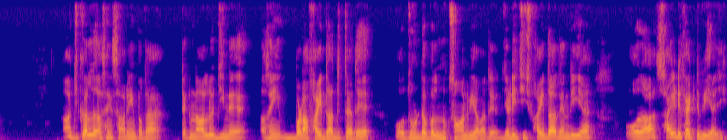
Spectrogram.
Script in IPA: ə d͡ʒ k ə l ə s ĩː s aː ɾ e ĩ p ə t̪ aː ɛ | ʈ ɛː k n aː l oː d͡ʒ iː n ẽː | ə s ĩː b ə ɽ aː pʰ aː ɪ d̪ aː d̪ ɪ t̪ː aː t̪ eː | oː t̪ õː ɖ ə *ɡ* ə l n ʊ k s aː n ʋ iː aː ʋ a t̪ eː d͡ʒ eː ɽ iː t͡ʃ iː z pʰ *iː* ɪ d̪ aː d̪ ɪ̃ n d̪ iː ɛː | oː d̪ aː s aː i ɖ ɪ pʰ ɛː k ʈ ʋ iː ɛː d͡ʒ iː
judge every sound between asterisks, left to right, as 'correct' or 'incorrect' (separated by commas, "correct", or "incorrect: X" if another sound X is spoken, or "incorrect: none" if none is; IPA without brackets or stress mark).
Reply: incorrect: b, incorrect: aː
